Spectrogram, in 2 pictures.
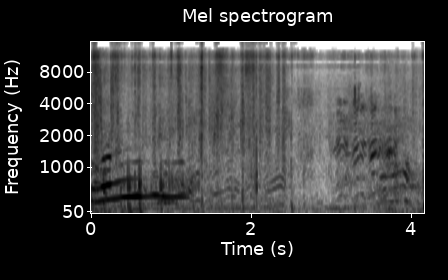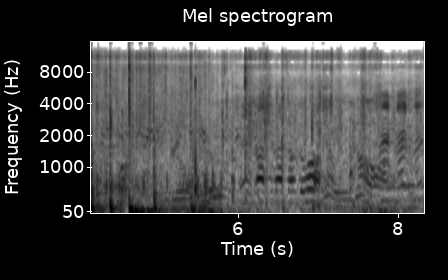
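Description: Players shouting to each other during a small-sided soccer game, with one long, loud shout at the start. Between the calls come sharp thuds of the ball being kicked and the patter of running feet on the turf.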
